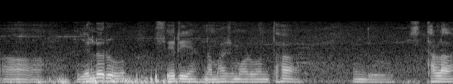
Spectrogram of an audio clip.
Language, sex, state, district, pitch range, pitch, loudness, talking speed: Kannada, male, Karnataka, Raichur, 115-130 Hz, 120 Hz, -17 LUFS, 105 wpm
